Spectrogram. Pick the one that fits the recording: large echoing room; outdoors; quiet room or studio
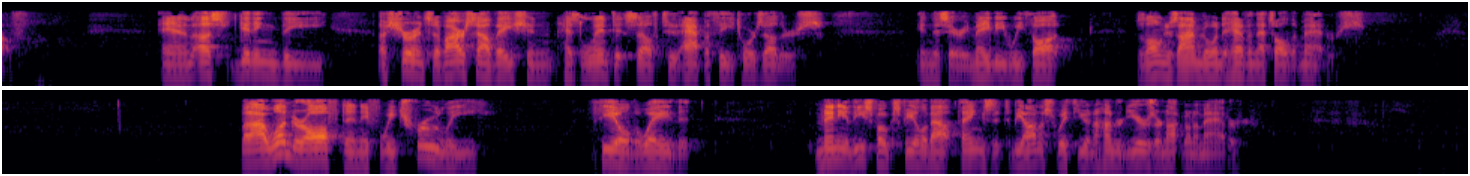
large echoing room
